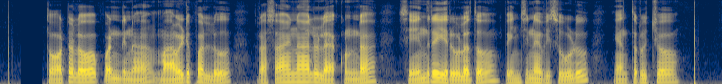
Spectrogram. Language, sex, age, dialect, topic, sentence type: Telugu, male, 18-24, Utterandhra, agriculture, statement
